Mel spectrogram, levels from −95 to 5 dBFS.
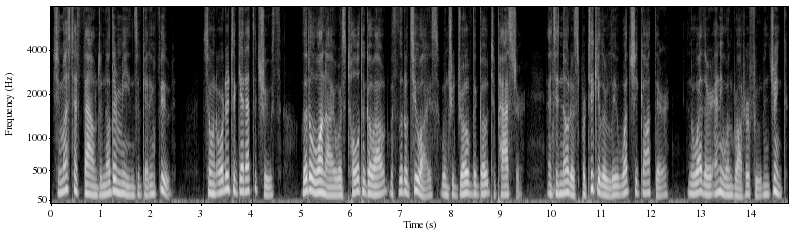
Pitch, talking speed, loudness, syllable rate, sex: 150 Hz, 210 wpm, -19 LUFS, 5.5 syllables/s, male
